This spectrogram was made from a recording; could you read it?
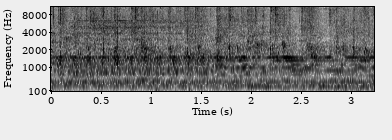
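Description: A crowd claps hands steadily and loudly to thank God, a dense wash of overlapping claps over sustained organ-like music, with no voices standing out.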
